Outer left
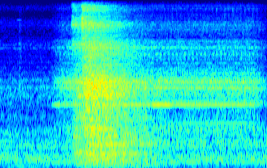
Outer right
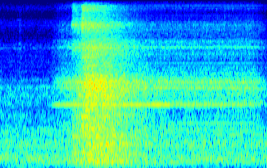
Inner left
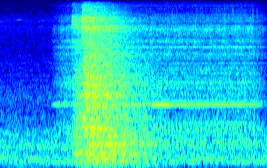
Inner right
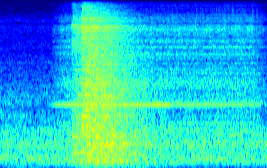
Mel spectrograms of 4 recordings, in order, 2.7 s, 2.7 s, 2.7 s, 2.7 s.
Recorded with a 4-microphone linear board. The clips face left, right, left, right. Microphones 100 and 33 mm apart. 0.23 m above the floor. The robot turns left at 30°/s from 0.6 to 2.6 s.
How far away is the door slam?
About 7 m.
